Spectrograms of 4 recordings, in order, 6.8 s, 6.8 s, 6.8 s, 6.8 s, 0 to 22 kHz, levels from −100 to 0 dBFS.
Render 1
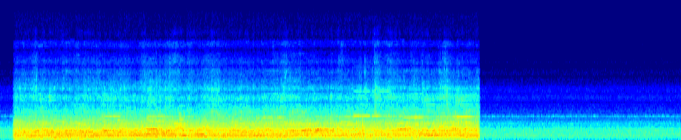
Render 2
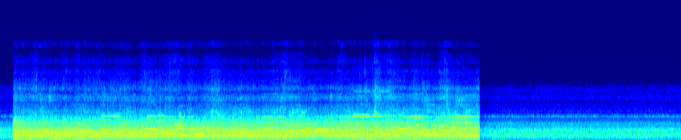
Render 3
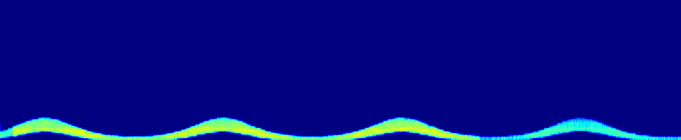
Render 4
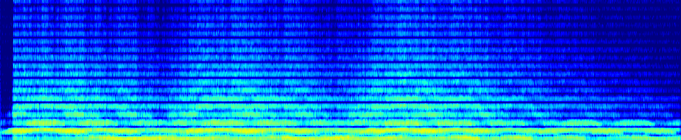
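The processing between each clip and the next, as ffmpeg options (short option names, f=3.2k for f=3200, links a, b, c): -af "acompressor=threshold=-34dB:ratio=4,volume=-3.5dB"
-af "crystalizer=i=1.5:c=0,acompressor=mode=upward:threshold=-54dB:ratio=2.5,afftfilt=real='re*between(b*sr/1024,310*pow(2400/310,0.5+0.5*sin(2*PI*0.56*pts/sr))/1.41,310*pow(2400/310,0.5+0.5*sin(2*PI*0.56*pts/sr))*1.41)':imag='im*between(b*sr/1024,310*pow(2400/310,0.5+0.5*sin(2*PI*0.56*pts/sr))/1.41,310*pow(2400/310,0.5+0.5*sin(2*PI*0.56*pts/sr))*1.41)':win_size=1024:overlap=0.75,volume=4dB"
-af "aeval=exprs='(tanh(282*val(0)+0.1)-tanh(0.1))/282':c=same,aecho=1:1:529|1058|1587|2116|2645|3174:0.668|0.301|0.135|0.0609|0.0274|0.0123,afftfilt=real='re*eq(mod(floor(b*sr/1024/630),2),0)':imag='im*eq(mod(floor(b*sr/1024/630),2),0)':win_size=1024:overlap=0.75,volume=12dB"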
